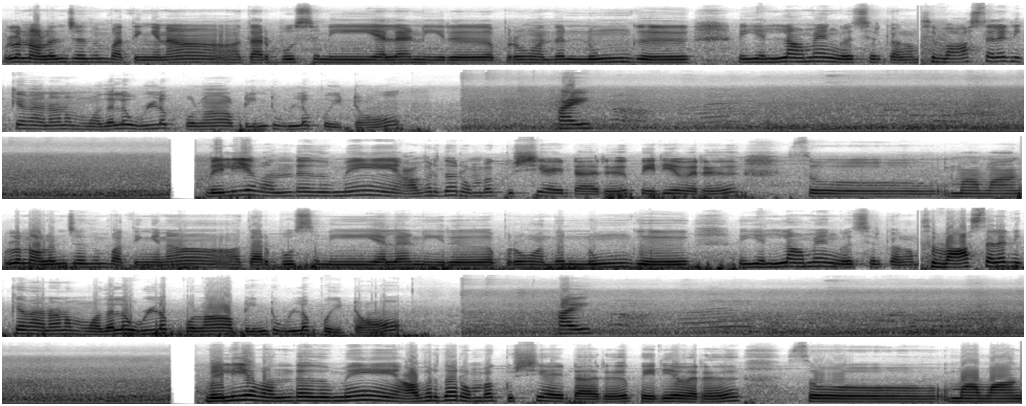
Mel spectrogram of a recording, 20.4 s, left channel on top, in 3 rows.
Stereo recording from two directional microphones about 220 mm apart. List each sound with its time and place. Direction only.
0.0 s speech: 15° right (ahead or behind)
10.5 s a woman's voice: 10° left (ahead or behind)
15.0 s speech: 30° right (ahead or behind); by 20.3 s 15° right (ahead or behind)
